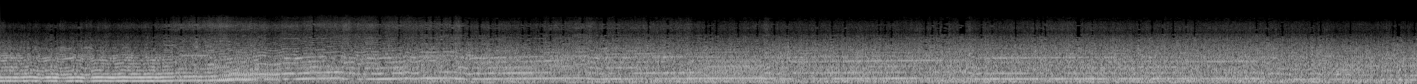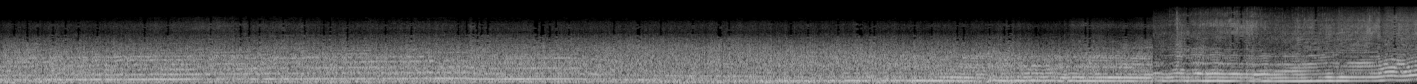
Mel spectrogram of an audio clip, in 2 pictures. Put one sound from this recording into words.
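A racing car engine roars loudly from close by, rising and falling in pitch as gears shift.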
